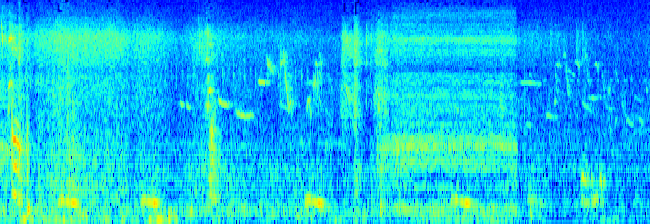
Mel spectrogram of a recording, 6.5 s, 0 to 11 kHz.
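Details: Sharp-tailed grouse displaying on the lek in Burwell, Nebraska, on March 29, 2018: low hoots and coos, high chirps and cackling notes overlapping from several birds, with steady outdoor background noise.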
